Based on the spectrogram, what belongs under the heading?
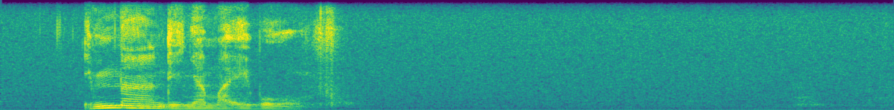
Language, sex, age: South Ndebele, male, 20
